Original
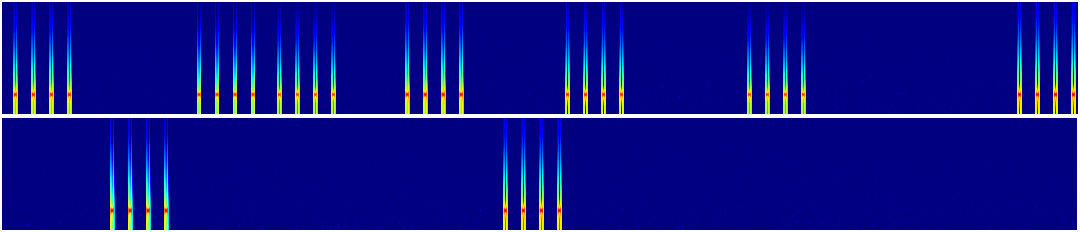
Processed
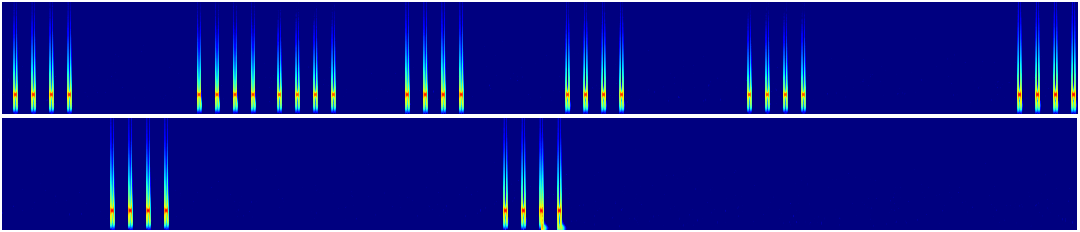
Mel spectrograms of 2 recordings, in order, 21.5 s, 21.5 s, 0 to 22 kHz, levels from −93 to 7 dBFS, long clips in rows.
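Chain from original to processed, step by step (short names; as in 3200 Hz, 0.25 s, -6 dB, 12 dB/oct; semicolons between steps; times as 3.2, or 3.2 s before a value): HPF 250 Hz 24 dB/oct, from 16.16 s 55 Hz; gain -2 dB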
